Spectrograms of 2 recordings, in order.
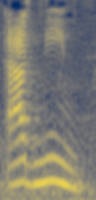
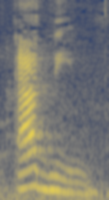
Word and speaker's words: adenine: This little guy's called adenine. And sometimes I say adenine. That's how I remember, but really if you're in Germany, maybe you would say, I'm going to add nine. Adenine, spelled 9. Ends in I-N-E, adenine.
